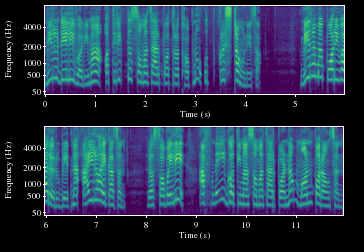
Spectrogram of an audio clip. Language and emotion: Nepali, happy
